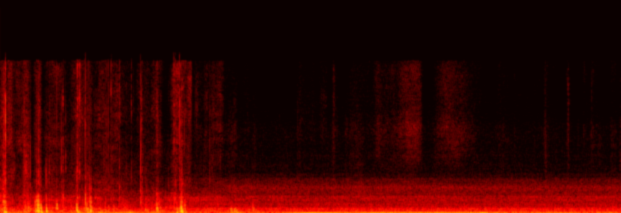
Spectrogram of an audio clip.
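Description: A string of clicks and knocks from the phone being handled and set in place, lasting about the first two seconds, then a steady low rumble of a car idling, heard from inside the cabin.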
